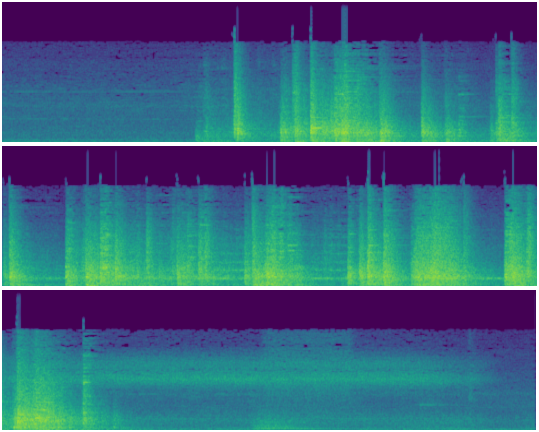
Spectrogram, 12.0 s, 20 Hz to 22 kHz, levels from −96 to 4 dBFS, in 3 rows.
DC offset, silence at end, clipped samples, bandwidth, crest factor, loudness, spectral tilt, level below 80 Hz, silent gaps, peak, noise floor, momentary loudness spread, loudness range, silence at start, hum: under 0.1%; 0.45 s; under 0.1%; 17.5 kHz; 16 dB; -13 LUFS; -1.5 dB/octave; -52 dBFS; none; 0 dBFS; -43 dBFS; 21 LU; 6 LU; 1.45 s; none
